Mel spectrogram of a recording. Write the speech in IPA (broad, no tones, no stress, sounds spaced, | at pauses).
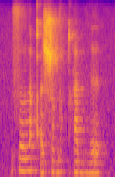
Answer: s o l ɘ qʼ ɘ ʂ ɔ ɡ u qʰ ɘ bʱ ɘ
